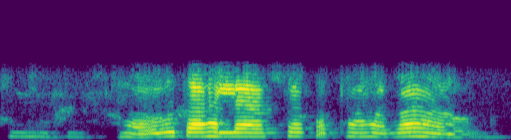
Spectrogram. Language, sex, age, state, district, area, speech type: Odia, female, 45-60, Odisha, Angul, rural, conversation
